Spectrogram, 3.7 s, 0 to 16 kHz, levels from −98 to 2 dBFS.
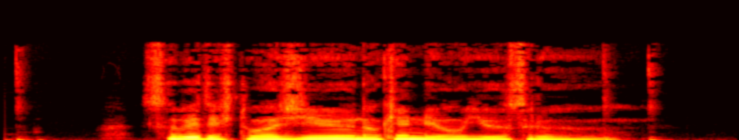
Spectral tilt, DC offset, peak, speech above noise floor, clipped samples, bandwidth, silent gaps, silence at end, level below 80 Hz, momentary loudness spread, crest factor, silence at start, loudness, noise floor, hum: -8.5 dB/octave; under 0.1%; -4 dBFS; 44 dB; under 0.1%; 11.5 kHz; none; 0.4 s; -52 dBFS; 10 LU; 14 dB; 0.1 s; -19 LUFS; -62 dBFS; none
